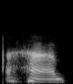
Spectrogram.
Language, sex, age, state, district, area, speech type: Bengali, male, 18-30, West Bengal, Murshidabad, urban, conversation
